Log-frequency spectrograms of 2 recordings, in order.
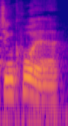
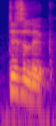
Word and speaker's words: Dziękuję: my mum, and you're like, how do you pronounce it? Dziękuję. No. Oh, Dizzaluk.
